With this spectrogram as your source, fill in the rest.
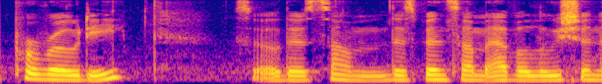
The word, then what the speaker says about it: Parotti: of my foreign surname, the Parotti name, or locally it's pronounced Parotti or Parotti.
